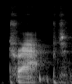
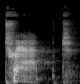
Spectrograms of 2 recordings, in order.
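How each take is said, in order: First: Said in the usual way. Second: Punched, excited chapter title; sudden dramatic exclamation; exclaimed. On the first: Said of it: "T R A P P E D". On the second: A narrator's reading. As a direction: read it with an exclamation point. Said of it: "That indicates some excitement".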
